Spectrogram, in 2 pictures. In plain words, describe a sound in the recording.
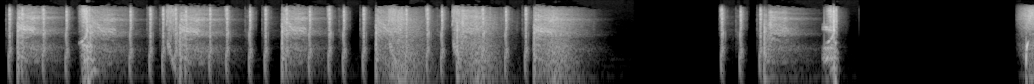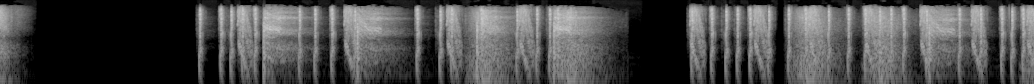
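Quick game sound effects pop and clatter in rapid bursts.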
